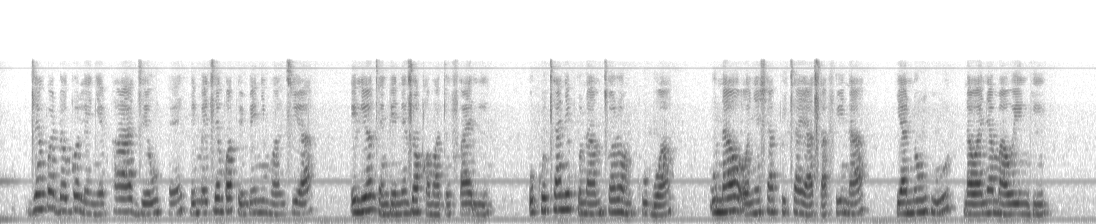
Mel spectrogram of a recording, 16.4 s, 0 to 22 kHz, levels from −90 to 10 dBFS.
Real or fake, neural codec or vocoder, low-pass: real; none; 7.2 kHz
